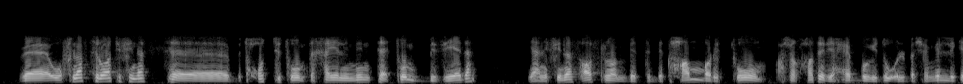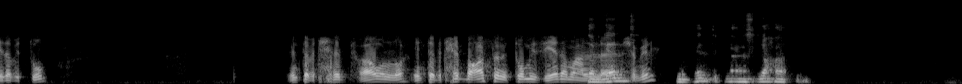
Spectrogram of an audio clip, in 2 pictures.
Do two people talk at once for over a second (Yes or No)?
No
